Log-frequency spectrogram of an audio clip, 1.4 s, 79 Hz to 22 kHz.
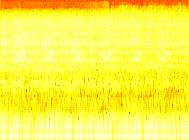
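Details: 2012 Camaro SS LS3, about 160k miles, squeak most noticeable at idle, louder with oil cap off, traced by screwdriver stethoscope to the passenger rear; heavy V8 idle with faint regular chirp about five times a second from a bad lifter.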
